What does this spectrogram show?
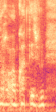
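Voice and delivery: very quiet, scared, barely audible half-whisper. Retelling a video from a traumatized woman showing her new room: imitating a half-whisper. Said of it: "And she's whispering".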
